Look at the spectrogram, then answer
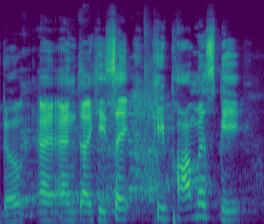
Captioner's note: audience laughs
